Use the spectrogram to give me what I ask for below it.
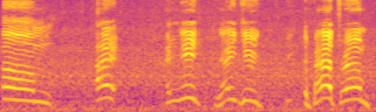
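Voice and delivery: put-on high, childlike whiny voice; special voice. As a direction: squeak it out high like a helpless kid. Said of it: "I just use my special voice".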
